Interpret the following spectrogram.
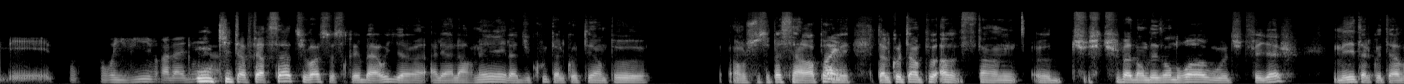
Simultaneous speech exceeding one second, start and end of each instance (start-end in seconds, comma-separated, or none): none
